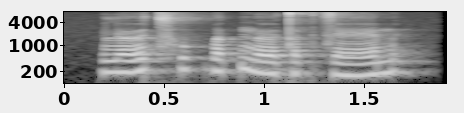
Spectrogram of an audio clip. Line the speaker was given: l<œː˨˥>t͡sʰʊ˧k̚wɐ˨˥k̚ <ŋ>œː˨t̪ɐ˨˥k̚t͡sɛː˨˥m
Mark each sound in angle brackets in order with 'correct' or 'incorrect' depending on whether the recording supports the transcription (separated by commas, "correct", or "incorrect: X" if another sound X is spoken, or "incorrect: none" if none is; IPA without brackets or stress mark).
correct, correct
